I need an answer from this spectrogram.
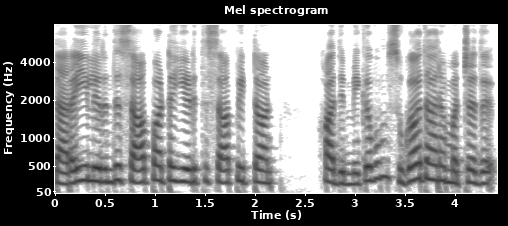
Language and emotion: Tamil, disgusted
